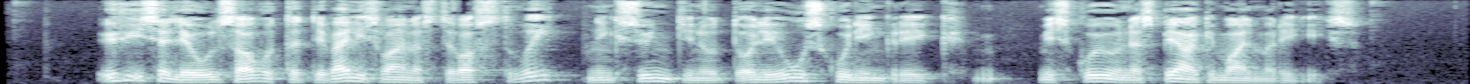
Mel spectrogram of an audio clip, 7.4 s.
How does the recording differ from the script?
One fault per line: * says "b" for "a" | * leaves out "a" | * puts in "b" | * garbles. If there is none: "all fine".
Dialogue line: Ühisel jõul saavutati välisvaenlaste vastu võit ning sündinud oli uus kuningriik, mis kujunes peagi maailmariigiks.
all fine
